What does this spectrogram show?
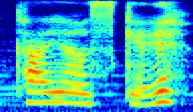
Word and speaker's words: Kaiosuke: So it's Kaiosuke. We said it right once, finally.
